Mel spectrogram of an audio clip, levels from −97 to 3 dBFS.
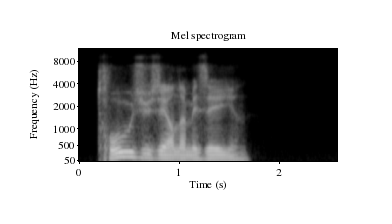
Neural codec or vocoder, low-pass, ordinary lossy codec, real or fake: codec, 16 kHz, 1 kbps, X-Codec, WavLM features, trained on Multilingual LibriSpeech; 7.2 kHz; Opus, 24 kbps; fake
